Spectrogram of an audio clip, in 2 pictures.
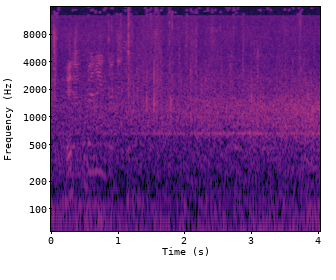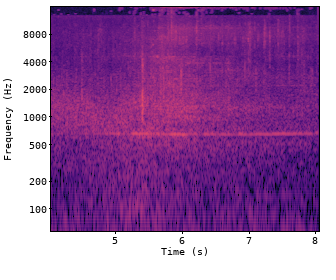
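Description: A small utility vehicle drives past.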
